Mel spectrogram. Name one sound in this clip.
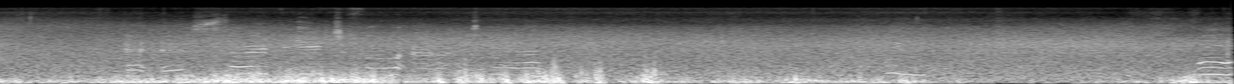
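A young woman talks cheerfully close to a microphone.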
